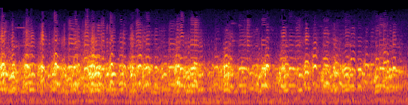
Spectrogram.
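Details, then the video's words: A large flock of geese honking together in a dense, continuous clamor of overlapping nasal calls, loud and unbroken throughout with no pauses. "GEESE AND DOGS ALL MAKING NOISE"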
